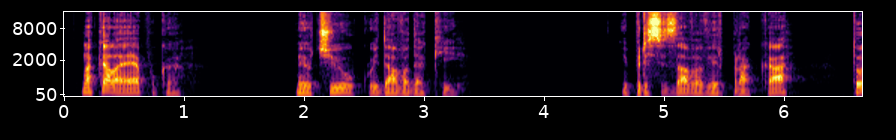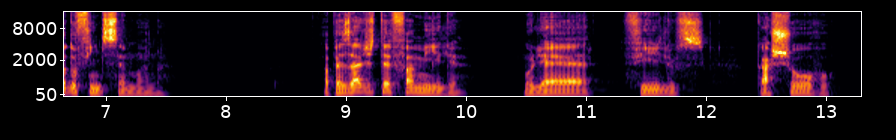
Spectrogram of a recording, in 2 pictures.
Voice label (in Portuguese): NARRACAO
